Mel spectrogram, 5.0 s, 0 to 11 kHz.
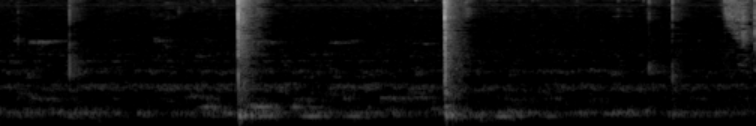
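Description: Faint clicks and taps of fingers handling a Redmi Note 7 Pro smartphone, two sharper clicks about a second and a half apart among a few softer ones, over quiet room tone.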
